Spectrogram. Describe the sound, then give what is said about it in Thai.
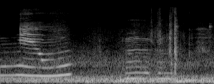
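A black cat outside a window meows twice, a long drawn-out rising meow followed by a shorter, softer one, over a steady low background hum. “ก็เห็นเป็นแมวร่างดำๆอยู่ตรงนอกหน้าต่าง แล้วก็มองอยู่เฉยตรงนั้นเอ๊ะอะไรแมวทำไมถึงขึ้นมาเหรอ แล้วก็เปิดหน้าต่าง เจ้าคงหิวสินะ เดี๋ยวฉันจะหาอะไรมาให้เจ้ากินก็ได้นะแมว”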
